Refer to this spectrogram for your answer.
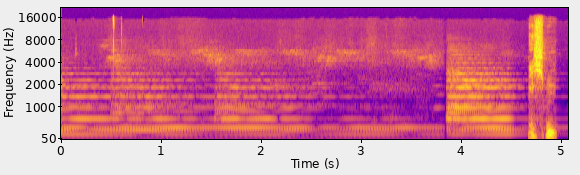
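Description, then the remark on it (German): Church bells ring in Tempelhof, Berlin, steadily with a sustained, resonant hum, a fresh strike swelling at times; a loud, brief bump near the end. “Hier läuten erstmal die Glocken. Die Glocken läuten.”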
